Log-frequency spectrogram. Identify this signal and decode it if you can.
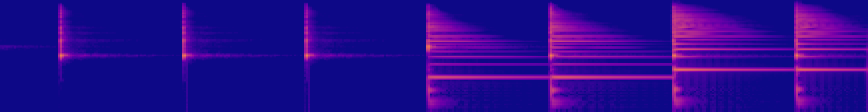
There is no code.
